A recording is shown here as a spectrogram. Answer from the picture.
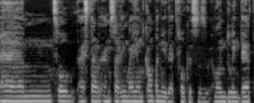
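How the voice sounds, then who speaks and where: A man with a non-native accent speaks at a fairly slow pace and fairly high pitch, with hardly any pauses, monotone, flat intonation and very even loudness. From Portugal. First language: Portuguese. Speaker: security consultant. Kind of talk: interview. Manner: hesitant.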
